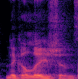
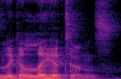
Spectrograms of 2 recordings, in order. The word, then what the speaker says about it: Nicolaitans: I said it wrong on Sunday. I want to apologize. I said the Nicolaitans. It's the Nicolaitans. I want to make sure I pronounce that correctly.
